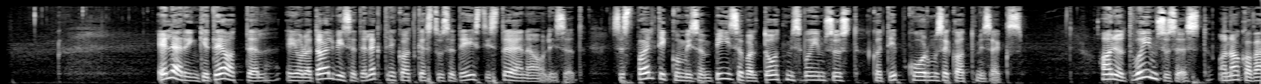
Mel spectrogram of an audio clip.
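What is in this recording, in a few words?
Estonian, VO Sample; GoLocalise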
